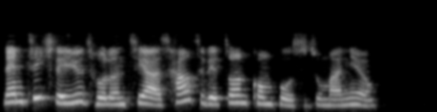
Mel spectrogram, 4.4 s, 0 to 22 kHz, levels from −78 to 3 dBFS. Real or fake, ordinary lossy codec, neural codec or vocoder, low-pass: fake; none; codec, 24 kHz, 0.9 kbps, WavTokenizer, medium speech release version 2; 7.2 kHz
